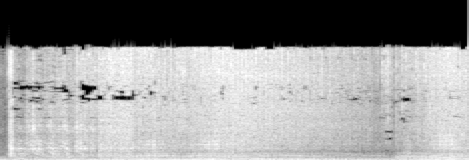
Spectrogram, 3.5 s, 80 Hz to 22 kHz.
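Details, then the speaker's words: Suzuki DA64/DA63/DA17 engine, strong vibration with AC on, held on light throttle with wandering pitch, stalls unless accelerated; spark plugs found busted, replacement needed. "So ang problema nangingin lakas ng vibration. Kita niyo yun? Lakas ng vibration yan guys. Tapos mamamatay. Ayan ang problema guys. So kailangan naka-accelerate ka lang para hindi mamatay yung yan."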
